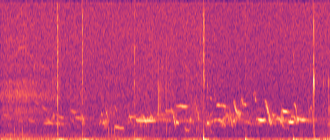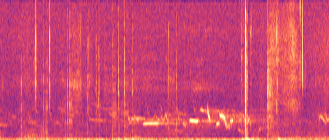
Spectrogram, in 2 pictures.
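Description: Small birds chirping in quick, high, twittering notes. From about three seconds in, a low rumble on the microphone dominates, with a few sharp knocks of camera handling.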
